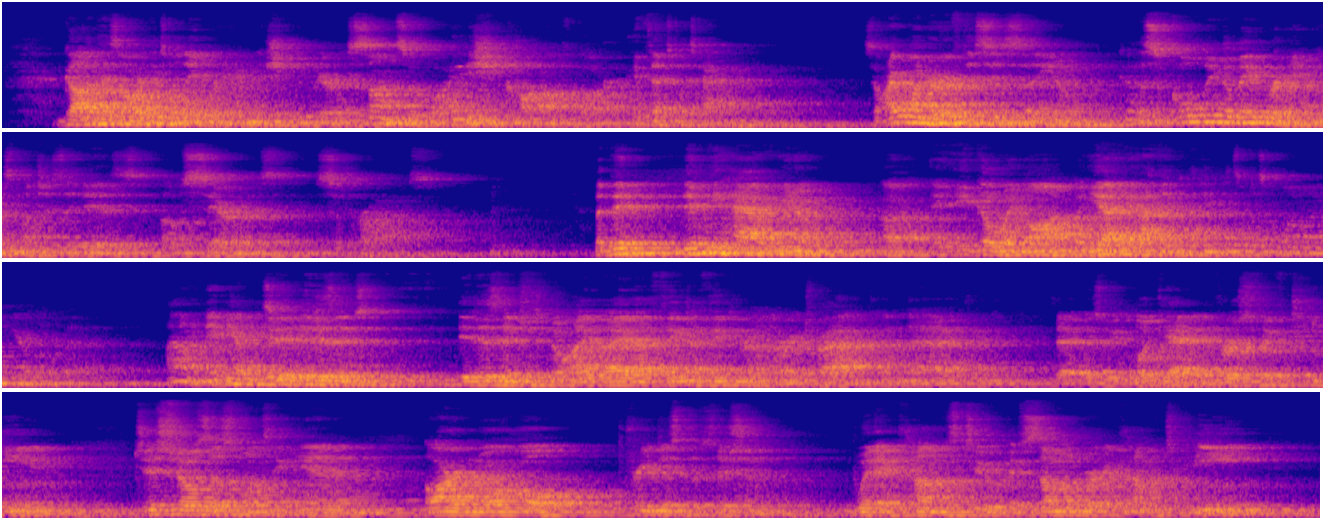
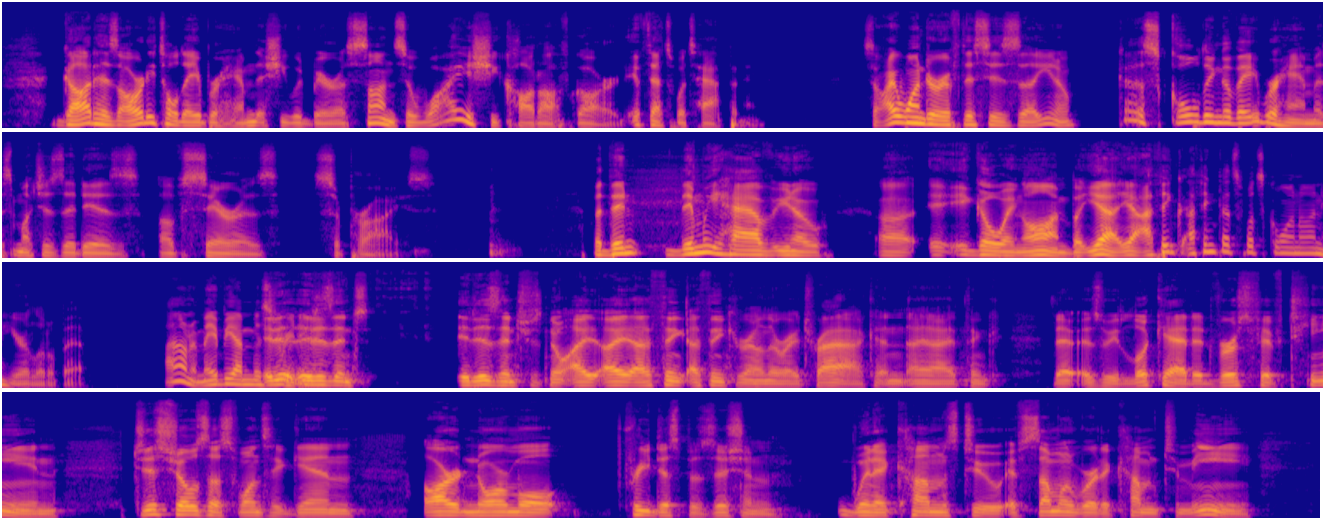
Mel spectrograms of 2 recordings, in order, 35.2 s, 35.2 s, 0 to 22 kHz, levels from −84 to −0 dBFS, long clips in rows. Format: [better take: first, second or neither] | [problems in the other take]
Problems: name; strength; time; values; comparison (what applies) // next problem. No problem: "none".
second | off-mic speech; far // room echo; strong; dies away in 2.4 s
